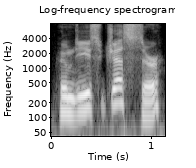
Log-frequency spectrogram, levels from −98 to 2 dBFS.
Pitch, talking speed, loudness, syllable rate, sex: 140 Hz, 260 wpm, -14 LUFS, 6.2 syllables/s, male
